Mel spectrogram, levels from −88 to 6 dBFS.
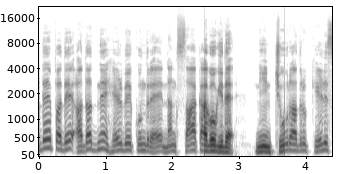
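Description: At 2.48 s there's a sudden gain jump: the speech and the background noise both step up by about 12 dB at once and stay there until 3.68 s, when they drop back. It's most likely a digital gain setting applied instantly, with no ramp.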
